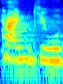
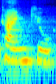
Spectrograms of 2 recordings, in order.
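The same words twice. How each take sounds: Both takes have the same delivery.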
